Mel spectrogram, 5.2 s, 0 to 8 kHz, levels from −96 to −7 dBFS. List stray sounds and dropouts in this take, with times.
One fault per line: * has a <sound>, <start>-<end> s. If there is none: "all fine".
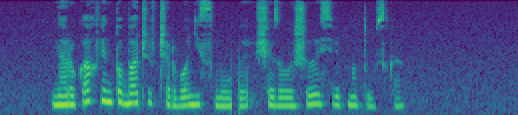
* has a dropout, 2.3-2.4 s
